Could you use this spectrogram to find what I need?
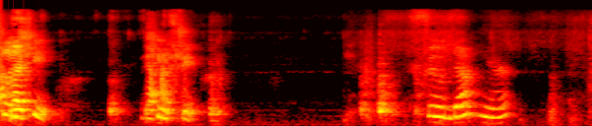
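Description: A young girl talks nearby in a lively voice.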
